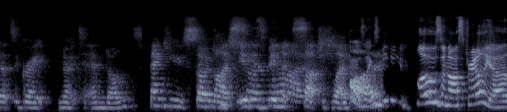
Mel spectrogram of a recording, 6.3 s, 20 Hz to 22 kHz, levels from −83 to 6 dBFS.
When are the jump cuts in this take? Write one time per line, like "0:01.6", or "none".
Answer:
0:04.4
